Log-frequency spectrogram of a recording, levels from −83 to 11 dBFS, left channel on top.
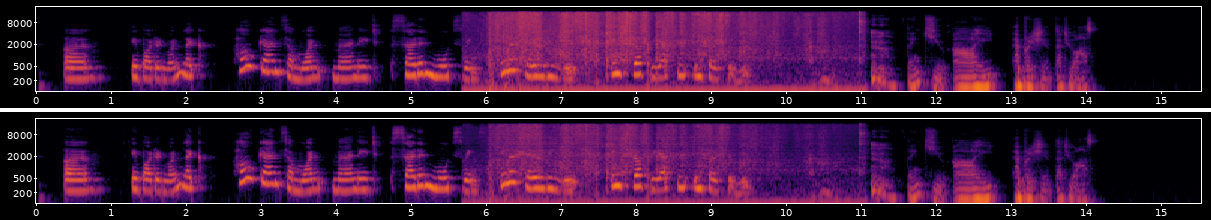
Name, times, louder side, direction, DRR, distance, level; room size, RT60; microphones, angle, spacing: voice 1, 0.4-0.9 1.3-2.2 2.6-4.5 4.9-5.9 6.2-7.2 7.7-9.5, right 1 dB, 20° right, 0.6 m, -27 dB
sound 1, 5.7-11.1, left 7 dB, 70° left, 0.7 m, -28 dB
voice 2, 11.1-12.8 13.0-14.1, left 2 dB, 35° left, 0.9 m, -31 dB
8.8 x 3.9 x 3.9 m
head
